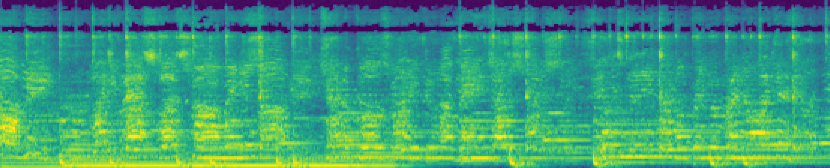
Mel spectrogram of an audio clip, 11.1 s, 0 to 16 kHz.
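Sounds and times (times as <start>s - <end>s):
deep bass: 0.0s - 5.5s.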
